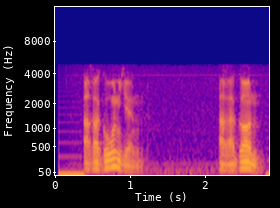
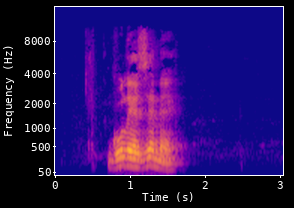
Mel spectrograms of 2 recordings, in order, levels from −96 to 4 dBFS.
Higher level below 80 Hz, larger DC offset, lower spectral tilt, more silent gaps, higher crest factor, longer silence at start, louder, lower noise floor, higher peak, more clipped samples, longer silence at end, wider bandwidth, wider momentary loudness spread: first, -42 dBFS vs -76 dBFS; neither; first, -11.5 dB/octave vs -4.5 dB/octave; neither; about the same, 22 dB vs 20 dB; second, 0.05 s vs 0.7 s; first, -21 LUFS vs -25 LUFS; second, -49 dBFS vs -82 dBFS; first, 0 dBFS vs -10 dBFS; neither; second, 0 s vs 1.45 s; second, 5 kHz vs 10.5 kHz; first, 21 LU vs 11 LU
